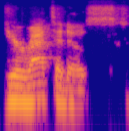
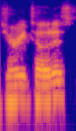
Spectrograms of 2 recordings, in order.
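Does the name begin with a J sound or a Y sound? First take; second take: Y sound; J sound. First: The name begins with a Y sound. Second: The name begins with a J sound. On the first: The speaker calls it right. "but apparently it's a Uratidos" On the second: The speaker calls it wrong. "I've been calling him a Juritotus"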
